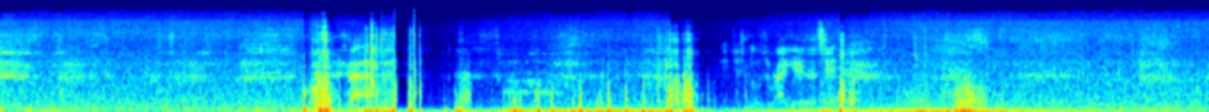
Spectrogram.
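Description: Camera handling noise: after a few quiet seconds, loud, uneven low rumbling with knocks and scrapes on the action camera's microphone as it is reached into a small cave doorway and brought back out.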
